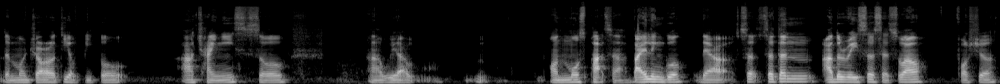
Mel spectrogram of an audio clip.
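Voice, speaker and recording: A man's voice: on the low side, fairly bright tone. A man from Singapore with a Singaporean accent, a podcast guest talking in a friendly way, repeating words as he thinks. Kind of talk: casual podcast interview.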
